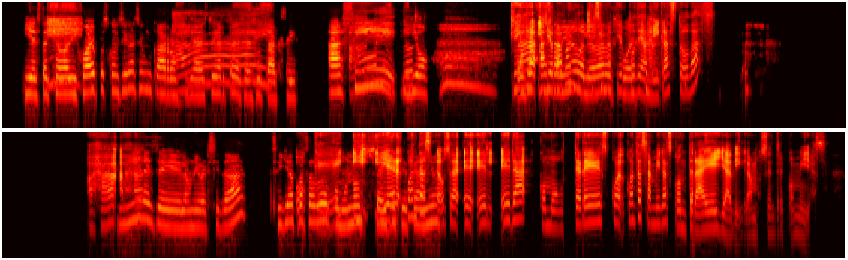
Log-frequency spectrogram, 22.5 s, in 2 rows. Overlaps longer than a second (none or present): present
